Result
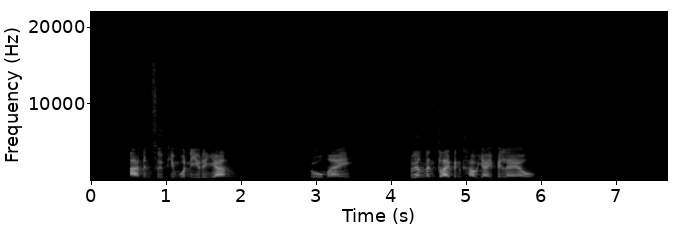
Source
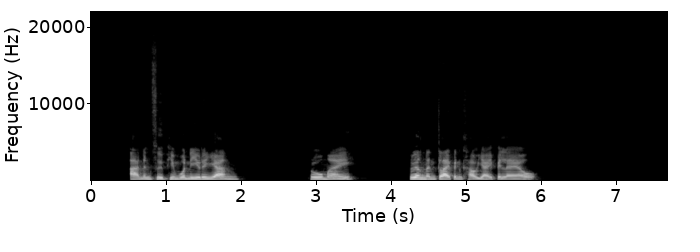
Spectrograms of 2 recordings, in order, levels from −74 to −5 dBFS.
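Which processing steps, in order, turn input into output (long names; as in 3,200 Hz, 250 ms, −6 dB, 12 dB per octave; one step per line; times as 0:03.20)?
high-pass filter 950 Hz 24 dB per octave
level −7.5 dB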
